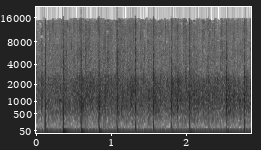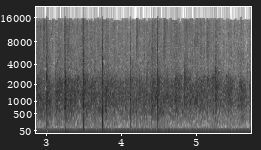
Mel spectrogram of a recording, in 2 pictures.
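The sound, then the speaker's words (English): Audience applause at a book reading, welcoming the author before he reads a passage; distinct, crisp claps in a steady, fairly regular pattern, sustained throughout at moderate loudness. “Would you please welcome Alexander Masters?”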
